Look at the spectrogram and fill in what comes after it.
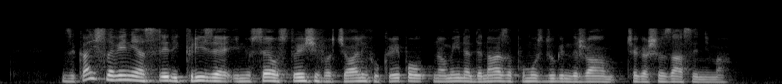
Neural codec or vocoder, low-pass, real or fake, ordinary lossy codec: codec, 16 kHz, 0.9 kbps, LongCat-Audio-Codec; 5.4 kHz; fake; none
